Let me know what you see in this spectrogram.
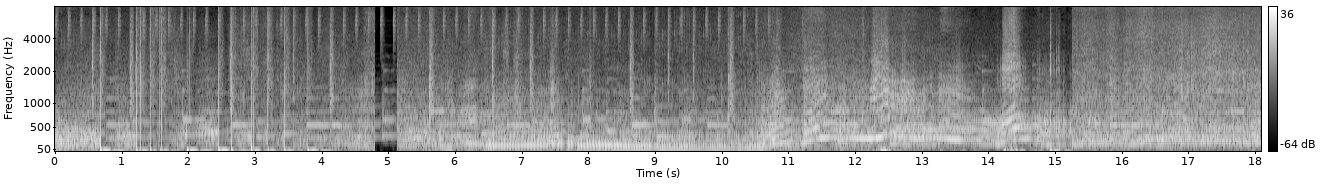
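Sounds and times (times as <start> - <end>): car engine revving: 0.0 - 18.0
sharp crack: 0.6 - 4.2.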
